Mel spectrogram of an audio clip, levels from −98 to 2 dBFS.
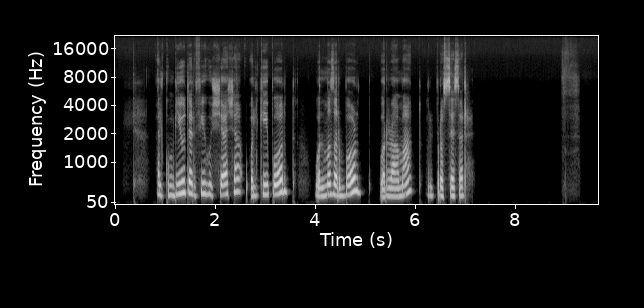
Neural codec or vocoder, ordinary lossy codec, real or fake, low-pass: vocoder, 48 kHz, 128 mel bands, Vocos; none; fake; none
